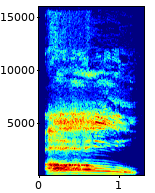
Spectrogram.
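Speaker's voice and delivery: loud high "Oh!" of surprise; startled falsetto exclamation; shocked high yelp. Real, not acted. Shocked at headline.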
